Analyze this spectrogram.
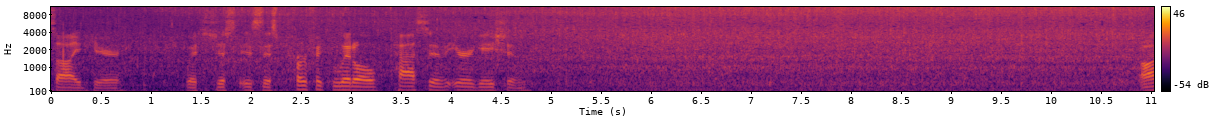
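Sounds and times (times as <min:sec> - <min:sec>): water splashing over stones: 0:00.0 - 0:11.0.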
